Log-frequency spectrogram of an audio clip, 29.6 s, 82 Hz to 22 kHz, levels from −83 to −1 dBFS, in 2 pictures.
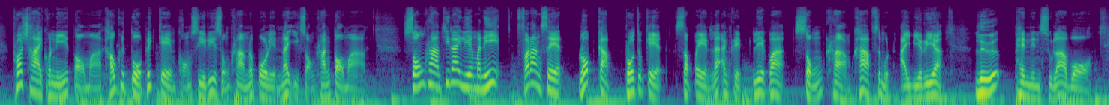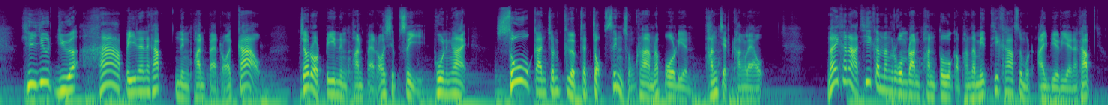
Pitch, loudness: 120 Hz, -19 LUFS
